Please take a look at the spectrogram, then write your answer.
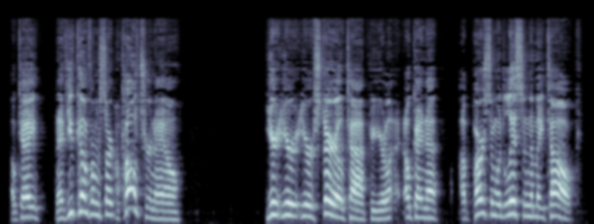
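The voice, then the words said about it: Southern US Alabama accent. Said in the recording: “I have a racist accent because I come from Alabama. Because I talk like a redneck.”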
